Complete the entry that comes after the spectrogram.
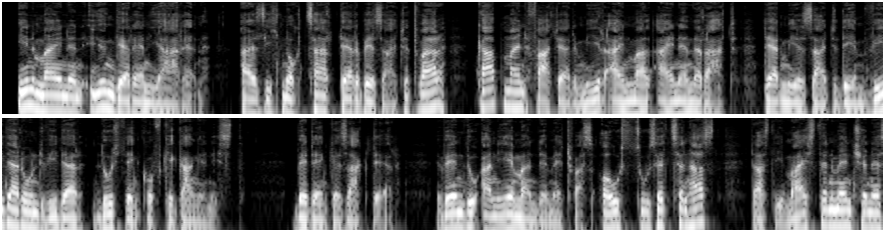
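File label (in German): deutsch mit ungarischem akzent feature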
